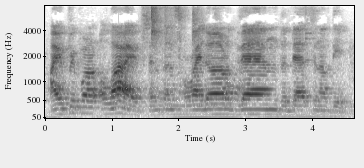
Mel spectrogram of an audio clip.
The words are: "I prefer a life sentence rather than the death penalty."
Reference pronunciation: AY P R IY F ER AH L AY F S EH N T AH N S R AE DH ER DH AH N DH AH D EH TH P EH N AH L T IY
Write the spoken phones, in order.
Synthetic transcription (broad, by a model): AY P R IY P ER AH L AY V S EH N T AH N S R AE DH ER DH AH N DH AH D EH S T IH N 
